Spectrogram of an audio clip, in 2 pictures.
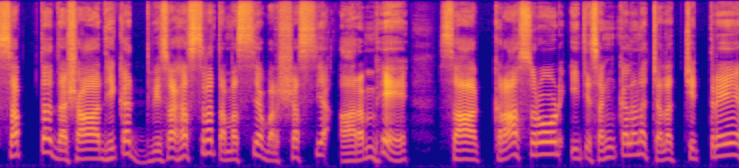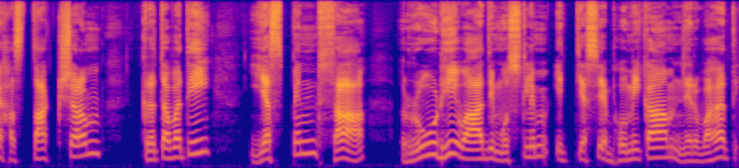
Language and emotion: Sanskrit, neutral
